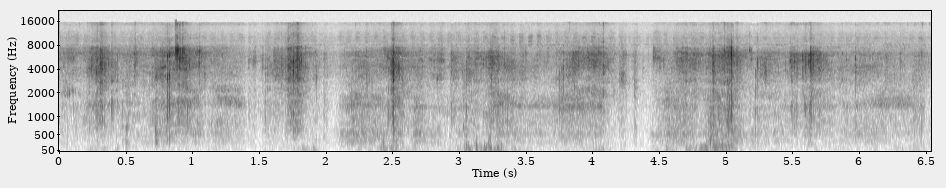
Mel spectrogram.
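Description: Footsteps and rustling through dry leaves and brush in woodland undergrowth: irregular crunches roughly once a second.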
